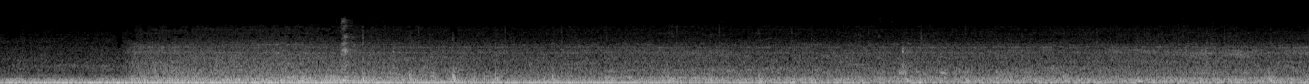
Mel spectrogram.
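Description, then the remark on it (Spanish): Steady, low rumble of a bus engine and road noise heard from inside, continuous and even at a moderate level, with a faint short click early on. “Si quiere dormir, vaya en tren y no en autobús.”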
